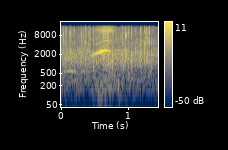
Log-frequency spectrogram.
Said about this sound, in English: I know Pax isn't here, but you can just give him a hand clap, and like, he rocked it, you guys.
